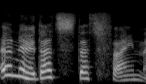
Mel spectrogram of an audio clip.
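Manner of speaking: mildly disappointed, slightly let-down, dismissive tone. Voicing a character who turns down an escort home: disappointed. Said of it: "a little disappointed, and she's like".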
